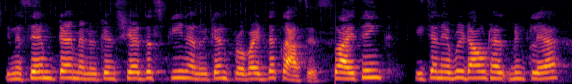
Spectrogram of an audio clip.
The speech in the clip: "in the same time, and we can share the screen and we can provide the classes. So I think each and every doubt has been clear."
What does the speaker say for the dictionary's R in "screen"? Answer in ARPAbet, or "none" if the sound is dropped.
none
